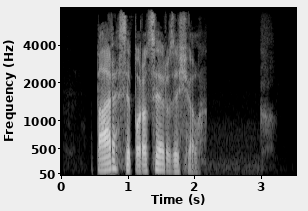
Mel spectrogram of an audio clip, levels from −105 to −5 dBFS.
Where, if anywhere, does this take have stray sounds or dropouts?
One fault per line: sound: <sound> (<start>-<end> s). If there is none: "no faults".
no faults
